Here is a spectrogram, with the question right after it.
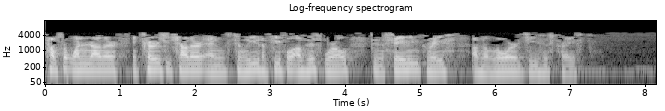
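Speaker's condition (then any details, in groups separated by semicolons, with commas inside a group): Cleft palate; congenital cleft palate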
